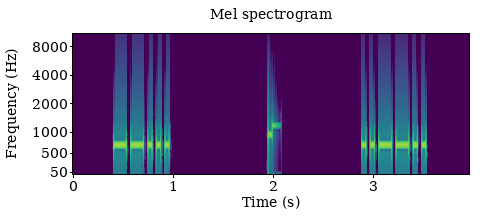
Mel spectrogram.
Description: Morse code, heard as a keyed tone, about 28 wpm, 700 Hz. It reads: 7 ?
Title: Single Character (Letter:Number:Punctuation:Prosign) Alt 28wpm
